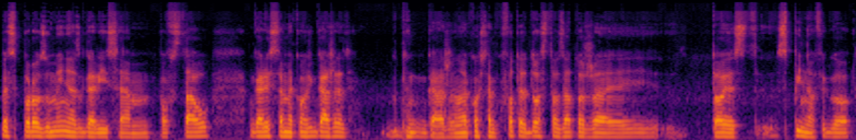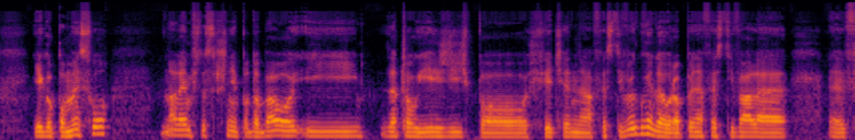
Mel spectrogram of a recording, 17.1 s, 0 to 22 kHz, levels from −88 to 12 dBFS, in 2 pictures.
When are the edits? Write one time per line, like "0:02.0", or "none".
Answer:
0:12.3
